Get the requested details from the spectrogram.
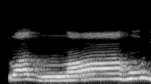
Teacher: اللہ کے لام کو موٹا پڑھا جائے گا، کیونکہ اللہ کے لام سے پہلے اگر زبر ہو تو لام کو موٹا پڑھتے ہیں۔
